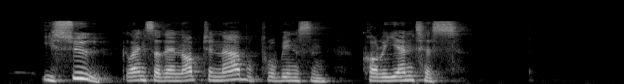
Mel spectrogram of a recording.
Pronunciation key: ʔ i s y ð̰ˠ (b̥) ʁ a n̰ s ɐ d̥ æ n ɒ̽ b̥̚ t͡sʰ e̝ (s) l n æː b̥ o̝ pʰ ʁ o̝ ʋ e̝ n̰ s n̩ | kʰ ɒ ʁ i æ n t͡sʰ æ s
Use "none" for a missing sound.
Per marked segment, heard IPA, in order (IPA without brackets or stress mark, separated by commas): ɡ̥, none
